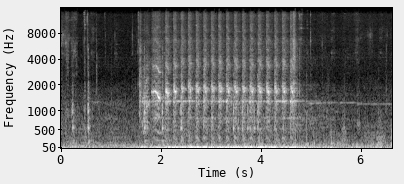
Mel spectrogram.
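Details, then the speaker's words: Car cranked after distributor work, jump-started so the alternator recharges the battery. Starter spins at about three even beats a second for three seconds and never catches: a newly installed kill switch was left on, cutting ignition. "oh you know i forgot the one thing that we got installed in here it wasn't started because we installed a kill switch and i forgot to turn off the kill switch"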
